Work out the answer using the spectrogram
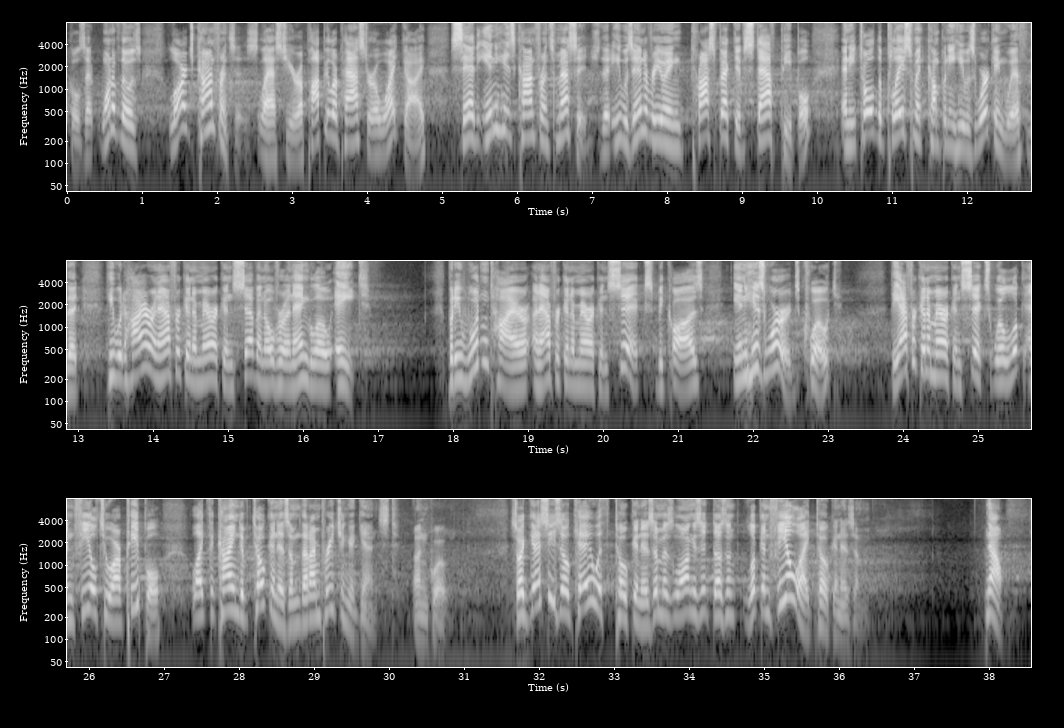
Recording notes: This presentation was given on January 16, 2019 at the Sovereign Nations 'Social Justice & The Gospel' Conference in Atlanta, Georgia preceding the G3 Conference.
